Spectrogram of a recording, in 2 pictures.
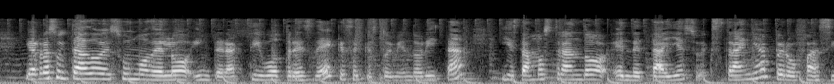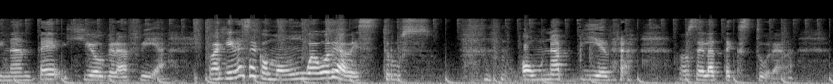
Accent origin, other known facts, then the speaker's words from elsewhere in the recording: Mexico; Pero la mayoría de los que somos mexicanos, es cierto, nos gusta celebrar el Día de Muertos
